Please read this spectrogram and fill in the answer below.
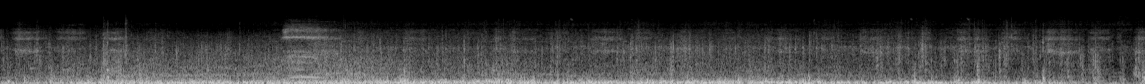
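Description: Wind buffeting a helmet-mounted camera's microphone at downhill speed, over the rumble of knobby tyres on a dirt trail and the rattle and clack of a GT Fury downhill mountain bike over rocks and bumps. A short high-pitched sound cuts in briefly about three seconds in.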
